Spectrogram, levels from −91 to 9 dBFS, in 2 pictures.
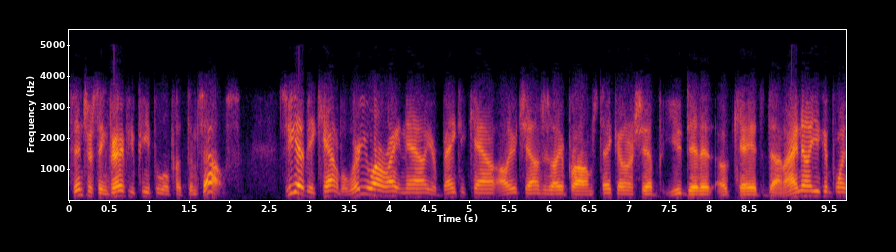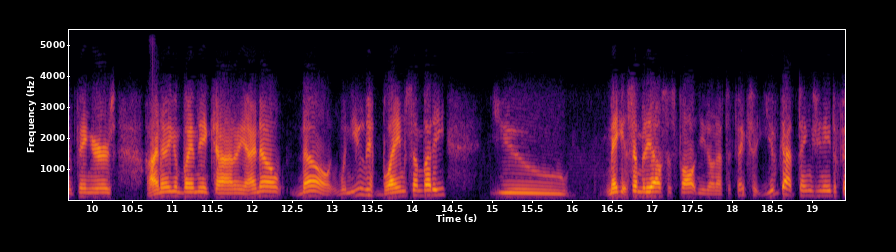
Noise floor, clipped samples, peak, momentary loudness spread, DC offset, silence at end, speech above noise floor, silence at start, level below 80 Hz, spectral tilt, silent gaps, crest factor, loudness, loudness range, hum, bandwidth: -52 dBFS; under 0.1%; 0 dBFS; 13 LU; under 0.1%; 0 s; 32 dB; 0 s; -68 dBFS; -8.5 dB/octave; none; 20 dB; -19 LUFS; 3 LU; none; 4.2 kHz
